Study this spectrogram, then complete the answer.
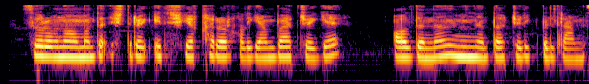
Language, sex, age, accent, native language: Uzbek, female, under 19, Surxondaryo, Uzbek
